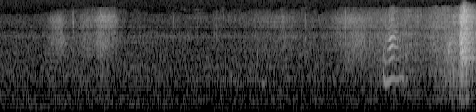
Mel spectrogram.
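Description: Near silence, then one short, faint kitten mew with a rising pitch near the end.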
